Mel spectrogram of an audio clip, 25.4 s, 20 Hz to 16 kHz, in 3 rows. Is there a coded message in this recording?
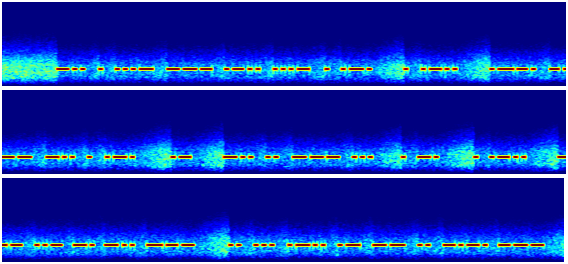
Yes: Morse code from 0.8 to 25.1 s, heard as a keyed tone, hand-sent with a bug key, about 20 wpm, 680 Hz, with radio static. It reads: DEVOLVER EL PODER A DIOS EN EL MUNDO ISLAMICO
